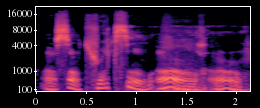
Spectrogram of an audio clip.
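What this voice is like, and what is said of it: Gollum character voice, convincingly done. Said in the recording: “I got Gollum down... That's your Gollum... That's pretty scary good, actually”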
